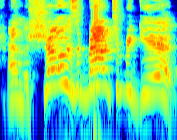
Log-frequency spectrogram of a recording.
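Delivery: high, loud, slow showman announcement; mock announcer. Labia as a stage curtain, hammed-up announcer.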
